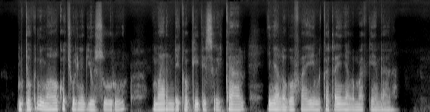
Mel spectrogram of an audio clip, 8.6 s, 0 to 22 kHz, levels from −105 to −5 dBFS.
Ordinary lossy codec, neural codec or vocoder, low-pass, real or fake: none; codec, 44.1 kHz, 2.6 kbps, SNAC; none; fake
